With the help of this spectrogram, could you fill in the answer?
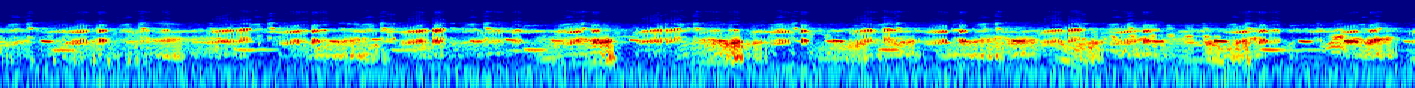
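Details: Many frogs croaking together in a dense, continuous chorus; overlapping short nasal croaks and brief tonal notes stack up without pause, with no other sounds standing out.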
